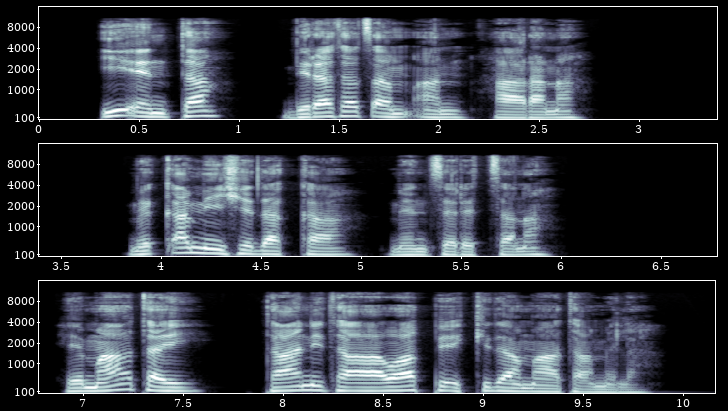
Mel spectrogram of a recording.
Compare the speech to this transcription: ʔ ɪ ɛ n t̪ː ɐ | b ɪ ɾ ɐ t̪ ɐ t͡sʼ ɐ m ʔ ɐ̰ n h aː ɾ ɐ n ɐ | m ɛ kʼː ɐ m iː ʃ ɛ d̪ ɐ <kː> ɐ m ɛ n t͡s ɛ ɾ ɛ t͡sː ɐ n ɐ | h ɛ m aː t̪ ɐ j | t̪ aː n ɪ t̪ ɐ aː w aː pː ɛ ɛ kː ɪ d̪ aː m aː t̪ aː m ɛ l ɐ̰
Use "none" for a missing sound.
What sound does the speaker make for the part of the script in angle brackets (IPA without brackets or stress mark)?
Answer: kː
